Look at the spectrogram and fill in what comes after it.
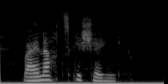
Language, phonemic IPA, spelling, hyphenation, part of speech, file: German, /ˈvaɪ̯naxt͡sɡəˌʃɛŋk/, Weihnachtsgeschenk, Weih‧nachts‧ge‧schenk, noun, De-Weihnachtsgeschenk.ogg
- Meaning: Christmas present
